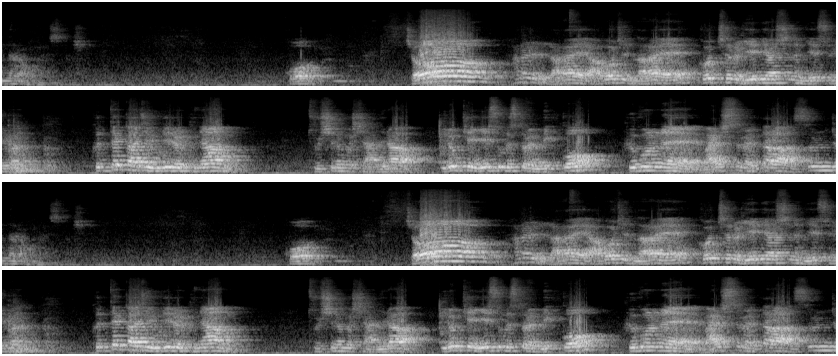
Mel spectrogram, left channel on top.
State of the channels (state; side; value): normal; both; correlation 0.24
